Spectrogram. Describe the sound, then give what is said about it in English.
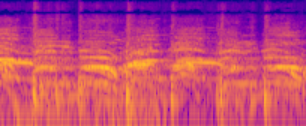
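A crowd of protesters outside the Capitol screams and yells at the senators through an electrical conduit tunnel, in loud, overlapping bursts, voices rising and falling in rough waves with brief dips between surges, no clear words standing out. “Protesters outside the Capitol attempted to scream at the senators through an electrical conduit tunnel.”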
